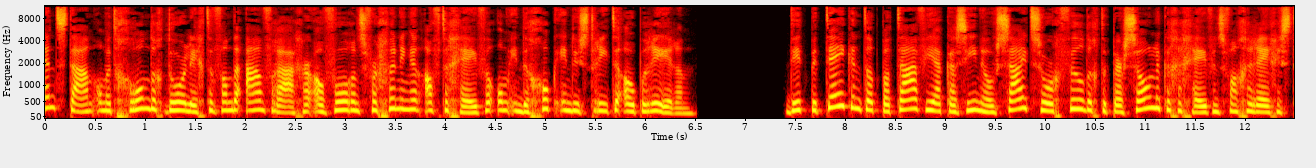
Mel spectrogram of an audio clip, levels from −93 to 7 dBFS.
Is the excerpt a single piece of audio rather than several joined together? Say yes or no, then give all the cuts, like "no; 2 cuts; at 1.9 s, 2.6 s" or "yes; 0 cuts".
yes; 0 cuts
